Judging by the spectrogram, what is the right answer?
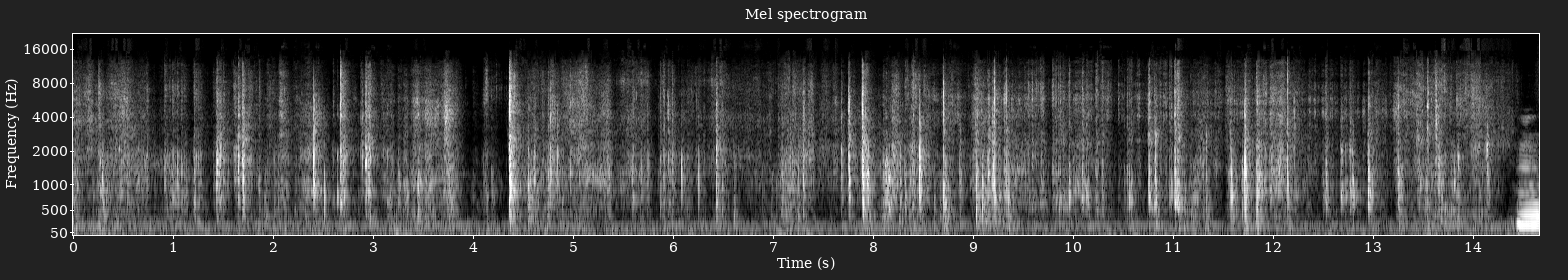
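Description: Scissors cut through paper in a long run of quiet, irregular snips and rustles, close by, with occasional louder crisp cuts and a soft voice at times.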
